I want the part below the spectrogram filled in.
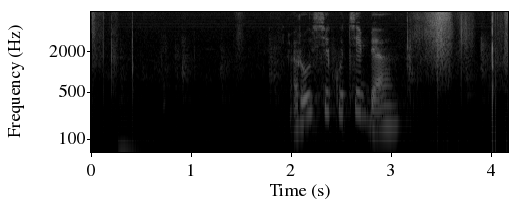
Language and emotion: Russian, neutral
